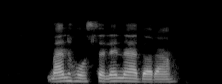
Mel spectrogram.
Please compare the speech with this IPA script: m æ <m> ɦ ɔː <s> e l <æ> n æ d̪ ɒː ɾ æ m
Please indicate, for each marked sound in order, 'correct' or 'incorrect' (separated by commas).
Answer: incorrect, correct, incorrect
